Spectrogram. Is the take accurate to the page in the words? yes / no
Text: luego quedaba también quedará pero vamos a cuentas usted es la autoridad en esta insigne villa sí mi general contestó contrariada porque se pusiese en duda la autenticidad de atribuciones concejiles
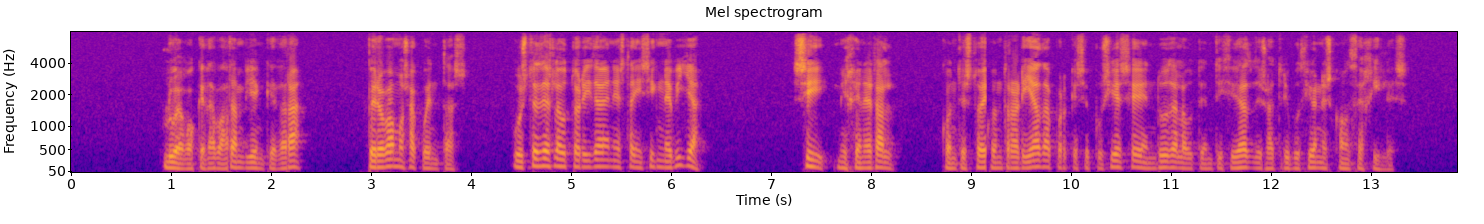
yes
